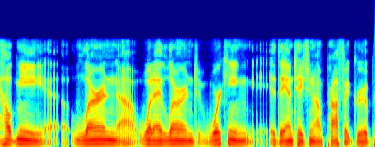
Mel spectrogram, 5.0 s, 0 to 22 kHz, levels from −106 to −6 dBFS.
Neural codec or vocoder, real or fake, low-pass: codec, 16 kHz, 4.8 kbps, FACodec; fake; 7.2 kHz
